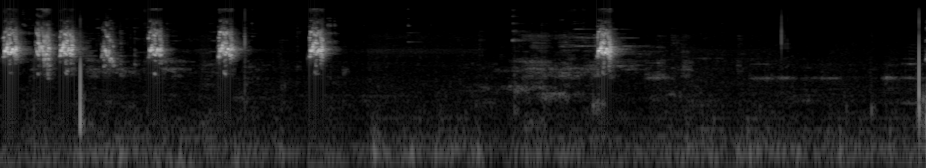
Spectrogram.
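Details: Budgerigars enjoying themselves give a quick series of harsh, high chirps, then a pause and one more chirp.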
